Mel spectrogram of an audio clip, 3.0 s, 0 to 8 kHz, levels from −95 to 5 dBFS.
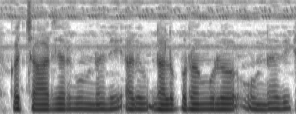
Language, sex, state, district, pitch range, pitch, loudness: Telugu, male, Telangana, Mahabubabad, 140-145 Hz, 140 Hz, -17 LUFS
